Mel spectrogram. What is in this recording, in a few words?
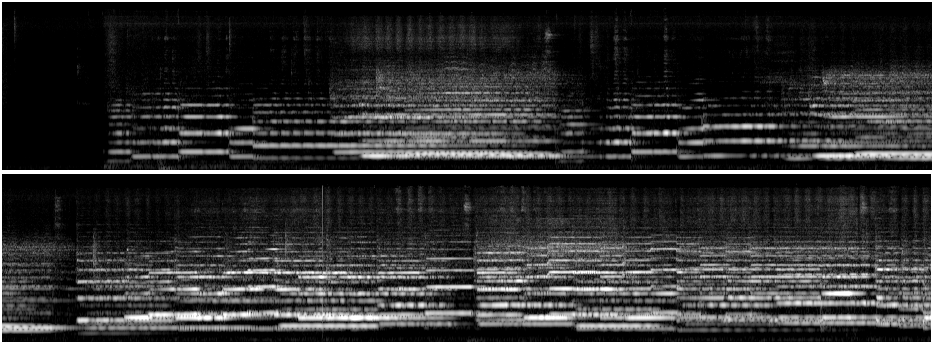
heavenly strains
